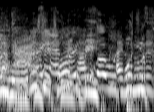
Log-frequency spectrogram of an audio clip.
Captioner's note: chatting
